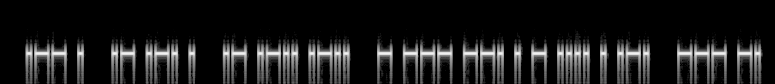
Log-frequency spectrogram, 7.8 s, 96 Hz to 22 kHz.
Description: Morse code, heard as a keyed tone, about 28 wpm, 700 Hz. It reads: WE ARE ALL TOGETHER ON
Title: Sentences from Top 1000 Words - Review Part 2 - 28wpm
